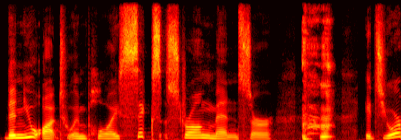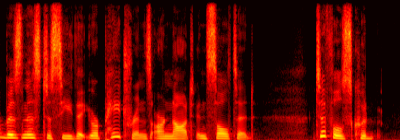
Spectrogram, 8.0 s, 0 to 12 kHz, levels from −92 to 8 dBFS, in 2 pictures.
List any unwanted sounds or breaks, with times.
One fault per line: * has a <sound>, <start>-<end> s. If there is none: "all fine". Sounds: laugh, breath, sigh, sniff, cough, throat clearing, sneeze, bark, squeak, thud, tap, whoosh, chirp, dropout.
* has a cough, 3.0-3.4 s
